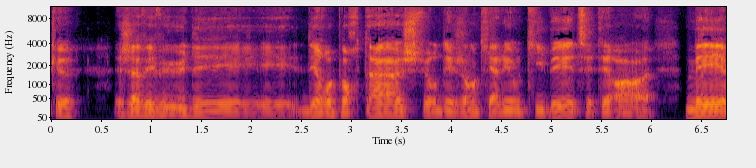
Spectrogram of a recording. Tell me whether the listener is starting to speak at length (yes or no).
no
